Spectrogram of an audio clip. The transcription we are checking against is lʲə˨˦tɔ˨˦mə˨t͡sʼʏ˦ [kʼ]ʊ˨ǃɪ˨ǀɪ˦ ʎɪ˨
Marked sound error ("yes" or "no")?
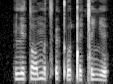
no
